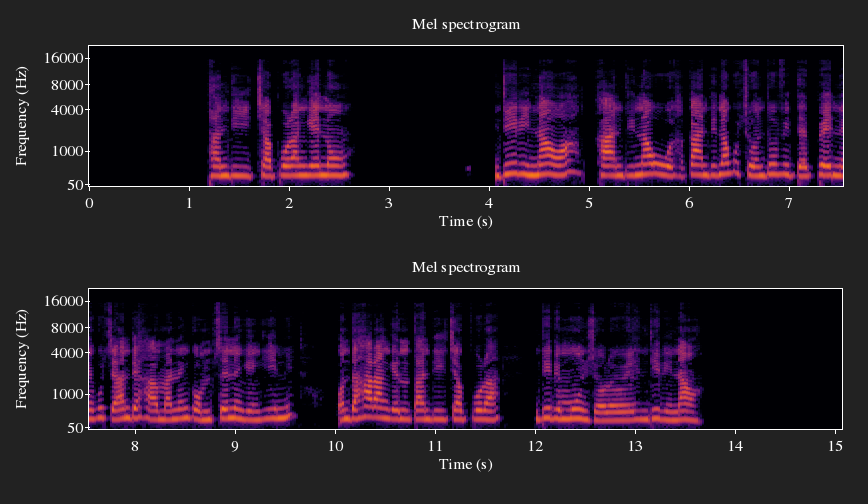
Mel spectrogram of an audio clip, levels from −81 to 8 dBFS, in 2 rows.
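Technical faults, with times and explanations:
Throughout, low-delay AAC compression: the speech was likely squeezed through AAC-ELD at a low rate, which fits about 24 kbps. Its short frames blur pitch harmonics, so the voice sounds heavily rough and grainy, with noise filling between harmonics and a synthetic-sounding top band.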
